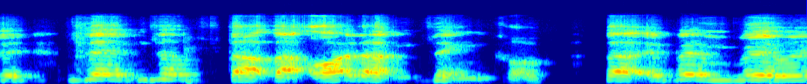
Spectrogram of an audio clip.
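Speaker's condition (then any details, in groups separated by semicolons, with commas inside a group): Cerebral palsy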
